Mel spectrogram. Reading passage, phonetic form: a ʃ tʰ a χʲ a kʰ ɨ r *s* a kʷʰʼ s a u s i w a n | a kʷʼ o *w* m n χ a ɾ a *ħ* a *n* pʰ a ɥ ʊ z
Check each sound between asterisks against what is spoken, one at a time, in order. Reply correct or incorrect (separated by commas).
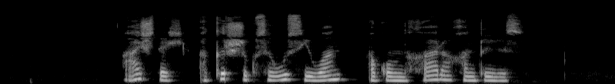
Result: incorrect, incorrect, incorrect, correct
